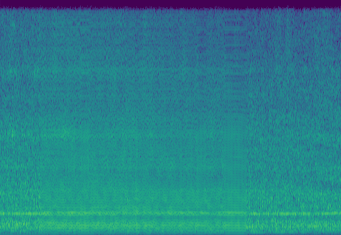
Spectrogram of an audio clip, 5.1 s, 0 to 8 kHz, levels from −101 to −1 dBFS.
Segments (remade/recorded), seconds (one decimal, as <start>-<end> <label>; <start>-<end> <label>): 0.0-0.6 recorded; 0.6-3.7 remade; 3.7-5.1 recorded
